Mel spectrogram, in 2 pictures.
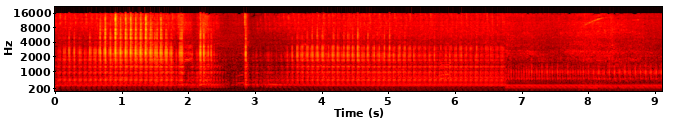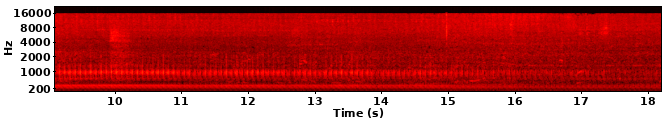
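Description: Car engines running: a loud, steady engine note for about the first seven seconds, with a short dip about two seconds in, then a lower, steady engine note that slowly fades as cars pull away.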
